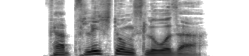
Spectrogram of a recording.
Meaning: 1. comparative degree of verpflichtungslos 2. inflection of verpflichtungslos: strong/mixed nominative masculine singular 3. inflection of verpflichtungslos: strong genitive/dative feminine singular
- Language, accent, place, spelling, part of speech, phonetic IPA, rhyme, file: German, Germany, Berlin, verpflichtungsloser, adjective, [fɛɐ̯ˈp͡flɪçtʊŋsloːzɐ], -ɪçtʊŋsloːzɐ, De-verpflichtungsloser.ogg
